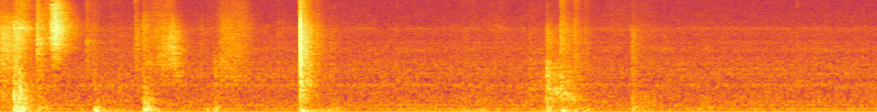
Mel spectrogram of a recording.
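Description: Clicks and light knocks of a clear acrylic quilting ruler and rotary cutter being handled on a cutting mat while a quilt block is trimmed. There is one sharp click about two seconds in and a brief scraping stroke about four seconds in, over a steady low hum.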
